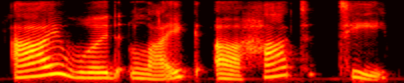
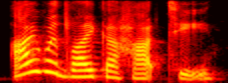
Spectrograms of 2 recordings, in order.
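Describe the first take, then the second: First: Each word is said separately, like a robot. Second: The words are linked together smoothly. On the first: The speaker calls it wrong. "if I were Siri or some other robot, it would sound like this" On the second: The speaker calls it right. "But since we're not robots"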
